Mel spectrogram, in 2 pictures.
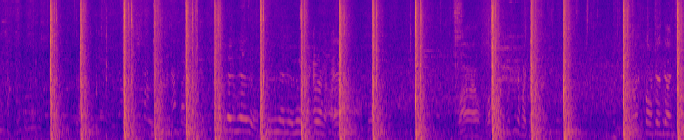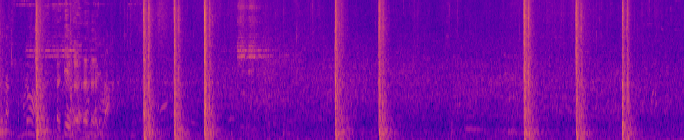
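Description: Hands slap and pat a large slab of raw meat with dull thuds.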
